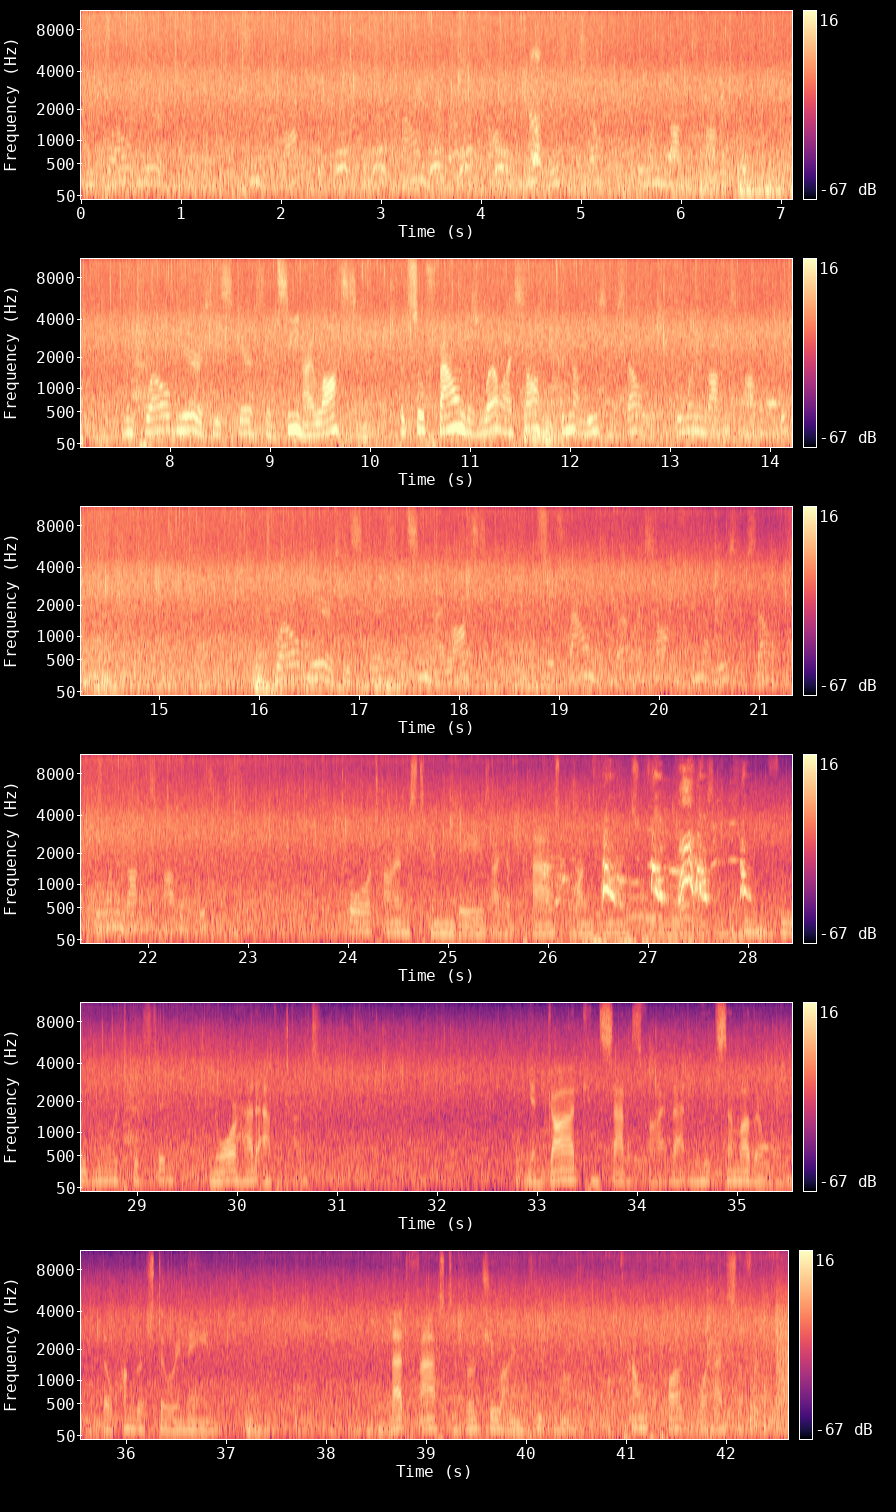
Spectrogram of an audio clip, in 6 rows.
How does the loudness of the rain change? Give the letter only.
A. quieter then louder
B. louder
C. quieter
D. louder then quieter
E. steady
C.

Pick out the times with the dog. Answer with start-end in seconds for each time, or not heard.
2.4-4.7, 25.9-28.1.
